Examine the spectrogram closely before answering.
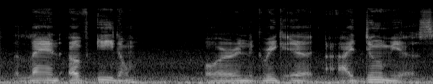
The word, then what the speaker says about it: Edom: I'll give you pronunciation. Strongs. H1 123 Edom Edom.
